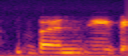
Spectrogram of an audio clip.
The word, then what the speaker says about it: Bonne Nuit: Did I say that right? – You did, yes. – Okay, can you say it so it sounds super fancy in French and official? – Bonne Nuit Baby.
